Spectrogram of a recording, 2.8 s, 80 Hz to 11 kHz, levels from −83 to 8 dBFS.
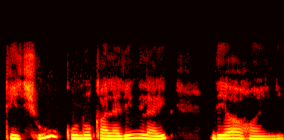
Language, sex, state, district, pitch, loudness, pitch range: Bengali, male, West Bengal, North 24 Parganas, 245 Hz, -14 LUFS, 220-260 Hz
